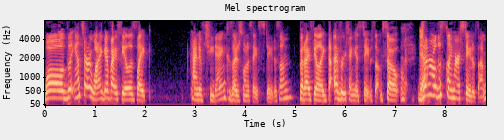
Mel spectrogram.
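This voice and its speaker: A woman in a Southern Californian accent, fairly high in pitch with very wide pitch swings, at a fairly quick pace, dry and close with no echo. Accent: Valley Girl. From Los Angeles, California. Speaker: YouTuber and political commentator. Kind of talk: casual interview. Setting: video call.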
